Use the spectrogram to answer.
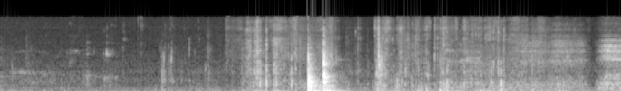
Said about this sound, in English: Sip a tea. Back away from the mic.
